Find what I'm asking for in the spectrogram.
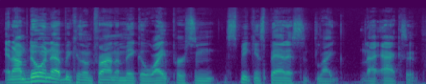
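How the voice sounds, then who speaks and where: A low-voiced man speaks briskly over a dry recording. Hosting a podcast, he rambles through ideas in lively, casual conversation, putting on accents as he goes.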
